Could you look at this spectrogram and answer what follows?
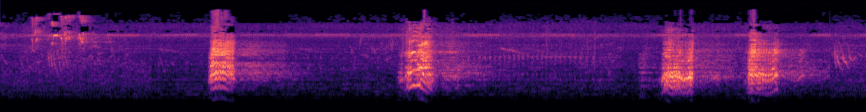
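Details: A wild pair of Hyacinth macaws in Brazil calls to each other with loud, harsh, grating squawks, about four spaced a second or two apart, over a faint steady high hiss.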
